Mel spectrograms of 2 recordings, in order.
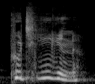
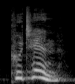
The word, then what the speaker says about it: poutine: in North America but they always pronounce it wrong they say poutine when really it's more like Putin but French sounding deer corner store convenience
